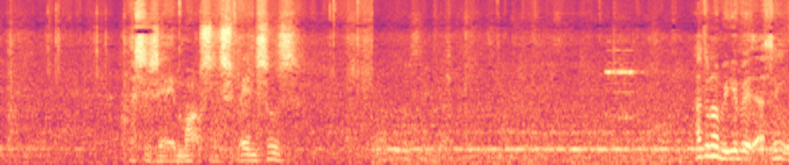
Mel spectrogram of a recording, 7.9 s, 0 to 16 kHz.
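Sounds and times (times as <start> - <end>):
noise at Waverley train station: 0.0 - 7.8
speech: 1.3 - 3.1, 3.7 - 4.9, 7.0 - 7.8
low engine hum from an idling train at Waverley train station in Edinburgh: 3.8 - 7.8.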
